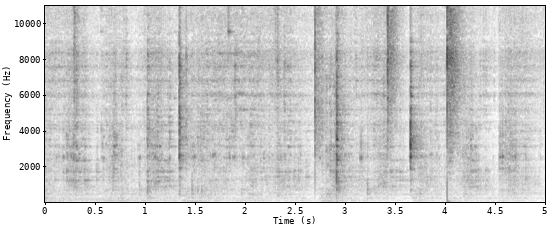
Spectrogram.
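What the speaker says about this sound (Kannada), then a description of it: "ನೋಡಿ ಪಟ ಪಟ ಅಂತ ಸೌಂಡ್ ಬರ್ತಾ ಇದೆ" Spiced masala peanuts frying in a pan while being stirred, with a steady low sizzle broken by scattered crisp pops, crackles and utensil clicks against the pan, close and fairly quiet.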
